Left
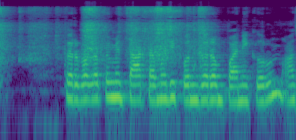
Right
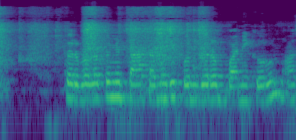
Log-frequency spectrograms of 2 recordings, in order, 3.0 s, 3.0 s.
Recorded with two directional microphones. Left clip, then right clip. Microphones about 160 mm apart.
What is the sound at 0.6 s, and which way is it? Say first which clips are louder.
Speech: left 4 dB; 85° left.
